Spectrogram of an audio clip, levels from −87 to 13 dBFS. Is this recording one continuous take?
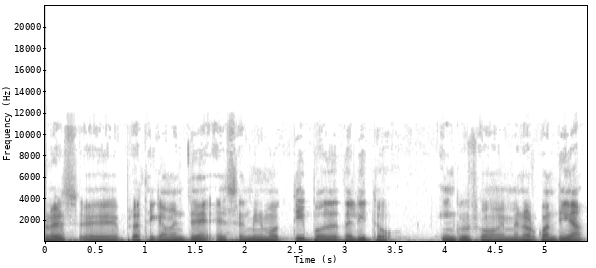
yes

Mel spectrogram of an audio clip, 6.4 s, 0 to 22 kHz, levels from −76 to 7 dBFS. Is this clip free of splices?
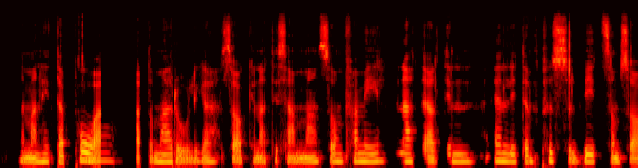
no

